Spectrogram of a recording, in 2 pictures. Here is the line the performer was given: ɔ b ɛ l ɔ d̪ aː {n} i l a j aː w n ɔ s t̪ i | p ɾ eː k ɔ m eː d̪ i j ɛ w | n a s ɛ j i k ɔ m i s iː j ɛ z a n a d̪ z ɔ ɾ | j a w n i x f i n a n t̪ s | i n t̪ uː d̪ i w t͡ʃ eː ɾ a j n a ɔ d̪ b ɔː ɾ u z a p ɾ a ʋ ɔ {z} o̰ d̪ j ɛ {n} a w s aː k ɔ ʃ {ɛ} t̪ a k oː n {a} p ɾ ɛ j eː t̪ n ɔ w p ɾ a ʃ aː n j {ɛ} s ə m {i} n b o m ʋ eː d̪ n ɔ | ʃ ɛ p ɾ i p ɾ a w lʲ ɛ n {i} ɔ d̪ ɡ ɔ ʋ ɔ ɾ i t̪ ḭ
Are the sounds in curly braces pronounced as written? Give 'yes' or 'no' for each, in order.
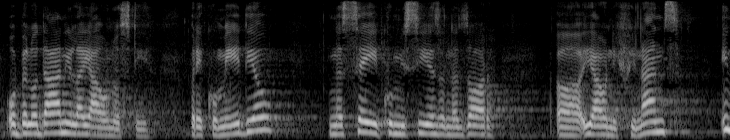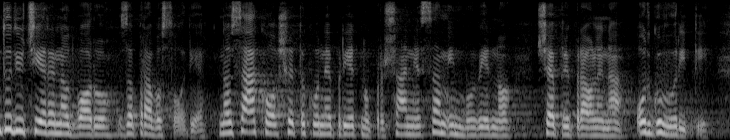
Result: yes, no, yes, yes, no, yes, yes, no

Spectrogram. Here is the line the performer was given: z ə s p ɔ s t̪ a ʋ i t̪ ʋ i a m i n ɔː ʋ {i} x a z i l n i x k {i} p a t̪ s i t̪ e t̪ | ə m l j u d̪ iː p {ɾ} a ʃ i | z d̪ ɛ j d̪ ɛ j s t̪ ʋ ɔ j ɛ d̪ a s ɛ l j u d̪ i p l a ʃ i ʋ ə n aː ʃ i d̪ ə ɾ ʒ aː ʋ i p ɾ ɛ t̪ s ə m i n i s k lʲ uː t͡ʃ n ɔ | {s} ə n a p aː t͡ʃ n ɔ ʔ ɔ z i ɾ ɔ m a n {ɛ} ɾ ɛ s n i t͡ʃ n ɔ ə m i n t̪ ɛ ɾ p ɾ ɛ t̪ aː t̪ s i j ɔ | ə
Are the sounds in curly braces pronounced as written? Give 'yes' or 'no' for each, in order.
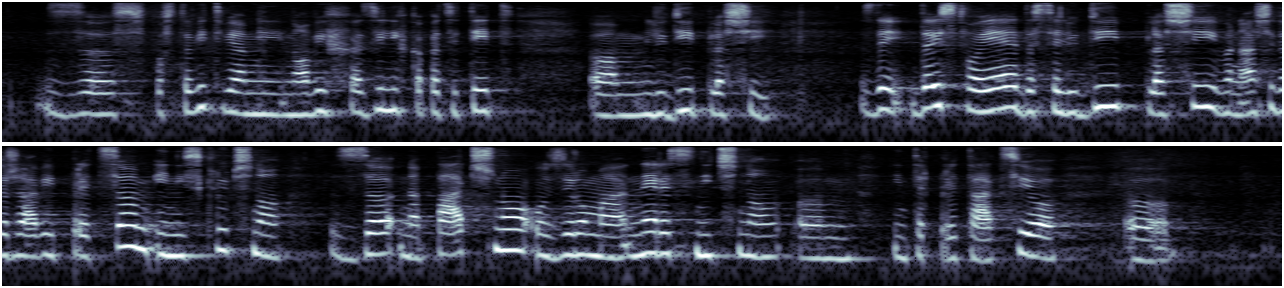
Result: yes, no, no, no, yes

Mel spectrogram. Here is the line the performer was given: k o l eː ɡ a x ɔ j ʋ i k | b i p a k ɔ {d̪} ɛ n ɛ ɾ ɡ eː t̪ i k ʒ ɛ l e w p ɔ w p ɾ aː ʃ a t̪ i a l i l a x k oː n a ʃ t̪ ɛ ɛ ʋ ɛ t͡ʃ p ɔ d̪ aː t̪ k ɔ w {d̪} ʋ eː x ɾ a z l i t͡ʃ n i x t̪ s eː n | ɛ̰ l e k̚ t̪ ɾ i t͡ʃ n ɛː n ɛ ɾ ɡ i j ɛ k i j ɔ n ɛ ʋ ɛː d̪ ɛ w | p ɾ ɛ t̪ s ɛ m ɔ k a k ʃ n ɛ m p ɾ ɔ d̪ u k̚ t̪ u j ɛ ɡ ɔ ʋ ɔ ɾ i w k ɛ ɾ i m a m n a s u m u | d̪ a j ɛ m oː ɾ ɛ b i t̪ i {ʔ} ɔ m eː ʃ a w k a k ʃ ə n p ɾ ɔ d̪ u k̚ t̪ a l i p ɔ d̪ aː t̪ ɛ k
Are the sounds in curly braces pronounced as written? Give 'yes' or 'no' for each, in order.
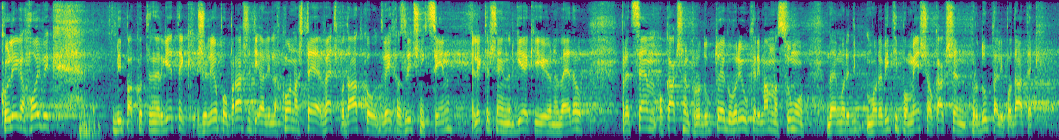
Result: no, yes, no

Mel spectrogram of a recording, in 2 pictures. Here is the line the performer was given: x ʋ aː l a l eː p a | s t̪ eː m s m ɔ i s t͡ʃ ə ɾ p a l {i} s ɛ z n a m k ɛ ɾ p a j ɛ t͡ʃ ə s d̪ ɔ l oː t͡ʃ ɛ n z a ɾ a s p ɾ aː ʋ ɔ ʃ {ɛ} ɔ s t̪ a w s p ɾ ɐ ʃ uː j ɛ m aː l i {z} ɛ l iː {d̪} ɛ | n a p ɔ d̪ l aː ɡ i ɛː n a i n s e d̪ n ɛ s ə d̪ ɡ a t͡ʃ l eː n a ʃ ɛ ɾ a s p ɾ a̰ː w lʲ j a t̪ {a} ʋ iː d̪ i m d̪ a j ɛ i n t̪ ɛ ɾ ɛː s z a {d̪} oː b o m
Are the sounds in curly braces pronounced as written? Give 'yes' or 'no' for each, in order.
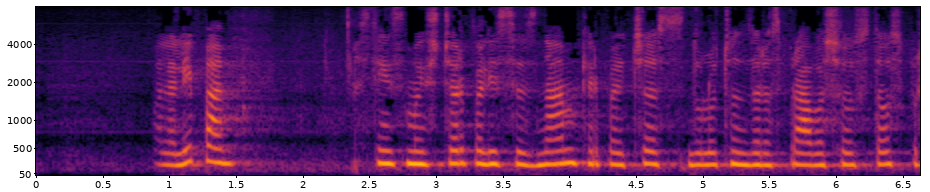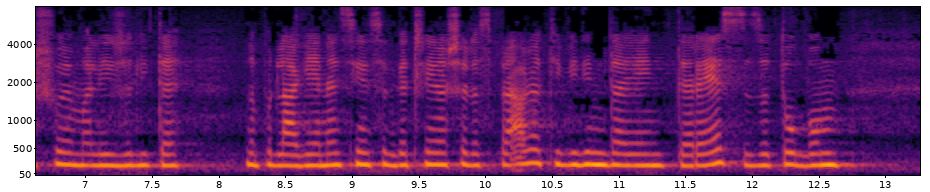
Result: yes, yes, no, no, no, no

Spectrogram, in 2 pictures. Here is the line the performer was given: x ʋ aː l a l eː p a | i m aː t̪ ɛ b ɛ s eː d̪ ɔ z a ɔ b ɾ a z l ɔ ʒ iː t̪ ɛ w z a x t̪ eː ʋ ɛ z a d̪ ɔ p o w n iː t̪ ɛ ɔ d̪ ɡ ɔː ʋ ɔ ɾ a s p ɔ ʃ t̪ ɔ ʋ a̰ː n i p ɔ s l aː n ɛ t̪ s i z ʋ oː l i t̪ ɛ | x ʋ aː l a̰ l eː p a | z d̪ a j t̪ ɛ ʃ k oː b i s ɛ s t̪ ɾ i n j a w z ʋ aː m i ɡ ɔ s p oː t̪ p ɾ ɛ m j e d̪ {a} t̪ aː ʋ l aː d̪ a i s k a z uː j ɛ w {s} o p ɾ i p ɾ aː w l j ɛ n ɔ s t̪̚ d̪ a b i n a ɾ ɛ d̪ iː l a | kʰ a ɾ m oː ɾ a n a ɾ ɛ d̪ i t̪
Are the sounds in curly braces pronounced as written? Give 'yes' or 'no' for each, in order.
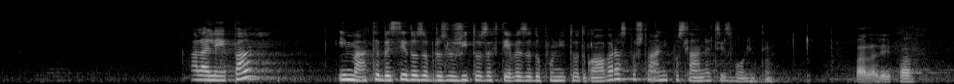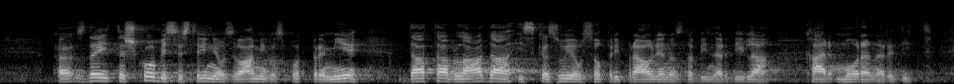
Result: yes, yes

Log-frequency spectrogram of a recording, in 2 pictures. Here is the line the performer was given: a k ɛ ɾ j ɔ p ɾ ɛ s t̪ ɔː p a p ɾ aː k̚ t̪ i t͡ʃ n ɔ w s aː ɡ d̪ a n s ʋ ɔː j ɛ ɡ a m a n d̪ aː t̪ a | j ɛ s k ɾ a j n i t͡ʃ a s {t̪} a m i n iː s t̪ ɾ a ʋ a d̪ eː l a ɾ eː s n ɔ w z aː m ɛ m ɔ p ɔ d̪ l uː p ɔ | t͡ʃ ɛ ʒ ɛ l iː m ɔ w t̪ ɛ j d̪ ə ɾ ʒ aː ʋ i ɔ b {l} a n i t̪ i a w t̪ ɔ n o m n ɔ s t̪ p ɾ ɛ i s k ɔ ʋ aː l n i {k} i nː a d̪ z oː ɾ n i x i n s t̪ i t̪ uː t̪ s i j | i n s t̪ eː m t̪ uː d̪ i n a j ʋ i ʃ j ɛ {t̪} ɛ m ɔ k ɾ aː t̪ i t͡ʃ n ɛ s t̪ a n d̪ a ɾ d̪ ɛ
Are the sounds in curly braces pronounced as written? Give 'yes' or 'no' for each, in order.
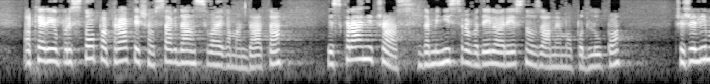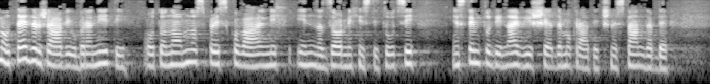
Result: no, no, no, no

